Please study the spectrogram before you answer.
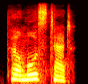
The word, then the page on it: thermostat: Indian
